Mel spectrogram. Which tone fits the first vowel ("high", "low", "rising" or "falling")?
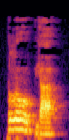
falling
